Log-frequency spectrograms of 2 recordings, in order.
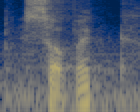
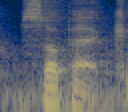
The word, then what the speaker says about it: Sobek: How do you pronounce it? Sobek. Sobek.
